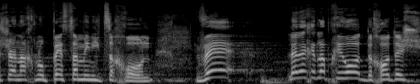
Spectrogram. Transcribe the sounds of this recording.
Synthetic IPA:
ʃeanaχnupesaminit͡saχo̞nve | laleχetlabχiʁo̞t̪̚beχo̞d̪eʃ

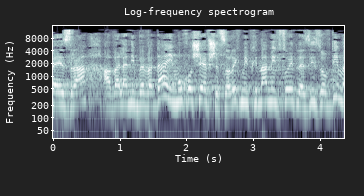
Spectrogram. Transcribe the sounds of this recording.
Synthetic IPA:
eezɾa | avalanibevad̪ajimhuχo̞ʃe̞vʃet͡saɾiχmipχinamikt͡soit̪leazizovd̪ima

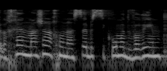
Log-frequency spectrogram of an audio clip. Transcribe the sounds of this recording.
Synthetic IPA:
velaχe̞nmaʃ̬eanaχnunaːse̞be̞sikumad̪vaʁim

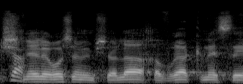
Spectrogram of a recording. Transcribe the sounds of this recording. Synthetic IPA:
ʃneleʁo̞ʃhamemʃalaχavʁeaknese

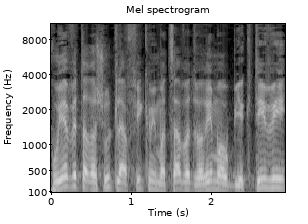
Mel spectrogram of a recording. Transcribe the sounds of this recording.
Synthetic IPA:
χuje̞ve̞taʁaʃutleafikmimat͡savhad̪vaʁimaobjekt̪ivi

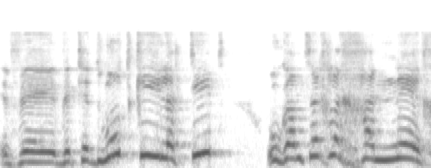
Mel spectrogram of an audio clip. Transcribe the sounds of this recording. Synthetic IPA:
veveked̪mut̪keilatit̪ | huɡamt͡saʁiχleχaneχ

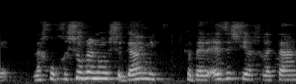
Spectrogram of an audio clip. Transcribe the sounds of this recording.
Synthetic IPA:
anaχnuχaʃuvlanuʃe̞ɡamimit̪kabe̞le̞zeʃiiːaχlata

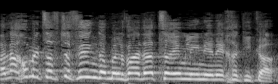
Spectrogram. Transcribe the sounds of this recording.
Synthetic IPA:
anaχnumet͡saft͡safimɡamalvaːdat͡saʁimleinjane̞jχakika

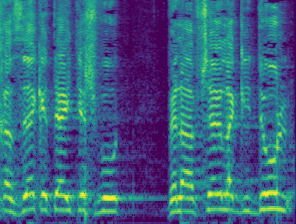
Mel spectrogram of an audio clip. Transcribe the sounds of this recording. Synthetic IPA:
χaze̞ke̞t̪hait̪jaʃvut̪̚ | veleafʃe̞ʁlaɡid̪ul

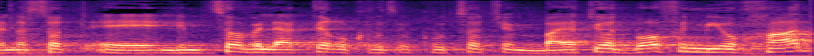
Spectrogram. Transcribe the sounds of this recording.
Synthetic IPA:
lenaso̞t̪elimt͡so̞veleat̪eʁkvukvut͡so̞tʃeembaːjat̪ijo̞t̪beo̞fe̞nmejuχad

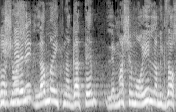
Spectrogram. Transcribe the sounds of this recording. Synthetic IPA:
ʃoelːamait̪naɡad̪̚t̪e̞m | le̞maʃemoinlamiɡzaʁ

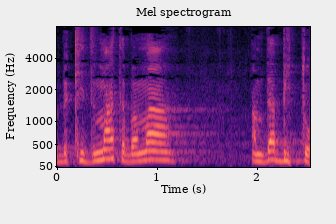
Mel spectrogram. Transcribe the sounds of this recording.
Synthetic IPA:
ebekid̪mat̪abama | amd̪abit̪o

